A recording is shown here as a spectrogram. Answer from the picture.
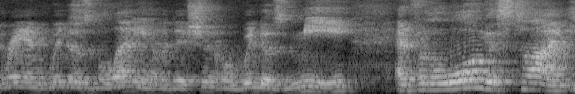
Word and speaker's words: Windows Me: phonetic the phonetic pronunciation but Microsoft intended for you to pronounce it as the word me just me Windows me so I know I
